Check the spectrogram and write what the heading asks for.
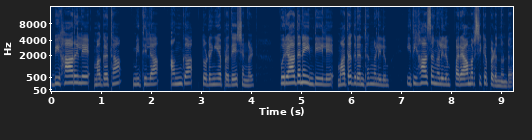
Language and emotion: Malayalam, neutral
